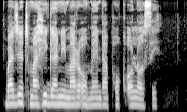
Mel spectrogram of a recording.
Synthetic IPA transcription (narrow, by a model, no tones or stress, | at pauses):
bad͡ʒɛtmaɦiɡanɪmaɾɔmɛndapʰɔkʰɔlɔsɪ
